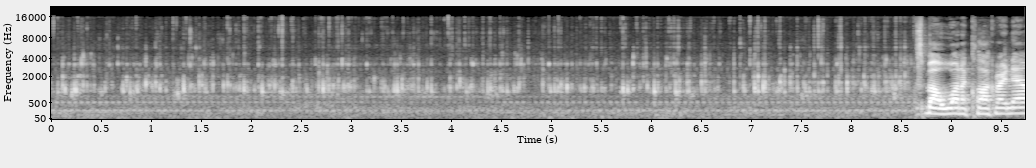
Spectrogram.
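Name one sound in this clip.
A coffee machine hums steadily.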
